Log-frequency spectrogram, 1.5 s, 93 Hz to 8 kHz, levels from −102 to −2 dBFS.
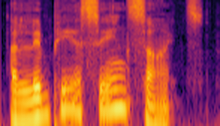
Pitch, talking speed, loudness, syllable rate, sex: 130 Hz, 120 wpm, -18 LUFS, 4.1 syllables/s, male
